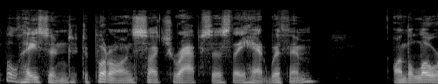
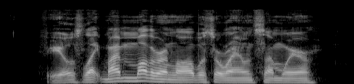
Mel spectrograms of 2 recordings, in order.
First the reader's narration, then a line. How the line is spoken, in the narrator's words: one young man caused a ripple of laughter by remarking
